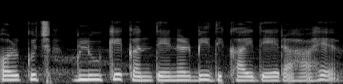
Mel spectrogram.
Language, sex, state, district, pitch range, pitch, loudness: Hindi, female, Arunachal Pradesh, Papum Pare, 185-215 Hz, 195 Hz, -16 LUFS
